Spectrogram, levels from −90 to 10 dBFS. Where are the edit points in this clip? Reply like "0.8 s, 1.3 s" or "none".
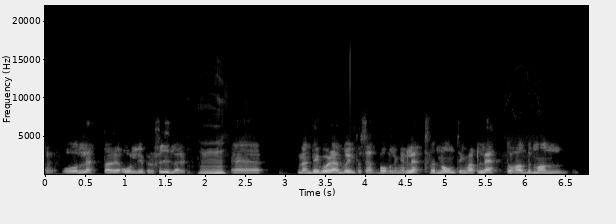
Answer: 1.8 s, 4.8 s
